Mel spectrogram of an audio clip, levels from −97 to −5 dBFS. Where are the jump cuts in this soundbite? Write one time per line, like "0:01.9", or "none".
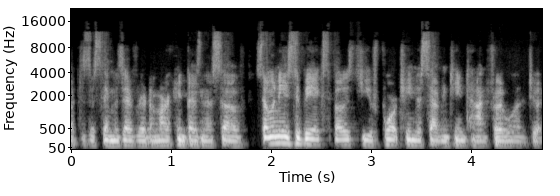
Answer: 0:01.7

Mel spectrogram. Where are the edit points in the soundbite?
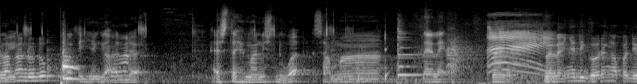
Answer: none

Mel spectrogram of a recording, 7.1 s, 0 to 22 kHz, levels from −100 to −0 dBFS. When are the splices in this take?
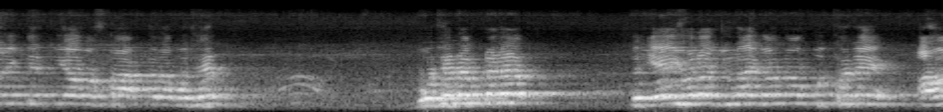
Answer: none

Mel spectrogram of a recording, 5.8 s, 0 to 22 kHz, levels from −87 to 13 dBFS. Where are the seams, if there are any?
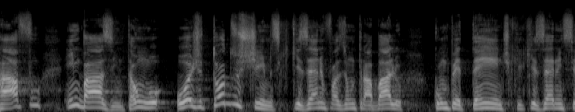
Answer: none

